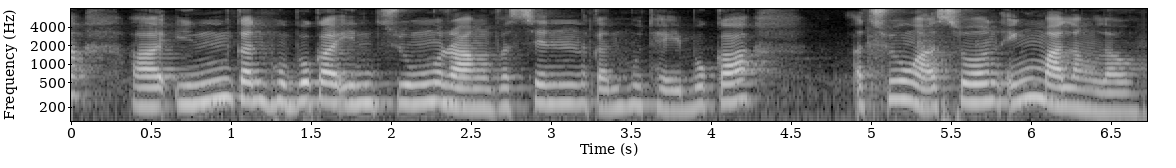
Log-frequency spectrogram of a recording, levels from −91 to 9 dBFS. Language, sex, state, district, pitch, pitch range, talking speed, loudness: Mizo, female, Mizoram, Aizawl, 230 Hz, 205-245 Hz, 185 wpm, -18 LUFS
